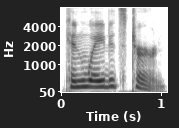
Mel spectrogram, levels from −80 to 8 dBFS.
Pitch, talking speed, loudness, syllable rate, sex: 205 Hz, 225 wpm, -15 LUFS, 3.9 syllables/s, female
